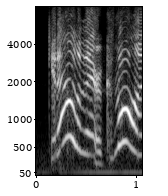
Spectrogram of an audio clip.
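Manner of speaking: very high-pitched, shrill, loud voice. Demonstrating how she should sound, switching to a high-pitched voice. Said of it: "like high pitch".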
